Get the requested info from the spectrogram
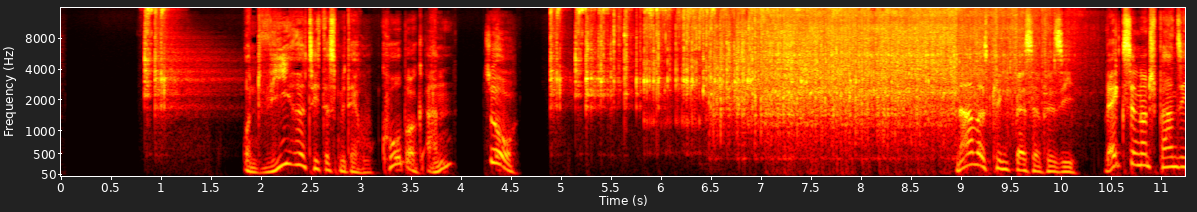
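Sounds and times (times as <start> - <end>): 
speech: 1.8 - 4.6, 9.0 - 11.2
coins rattling in a shaken piggy bank: 5.0 - 10.2.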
